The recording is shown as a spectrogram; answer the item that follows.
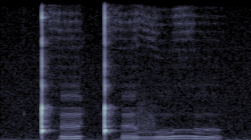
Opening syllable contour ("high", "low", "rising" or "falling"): rising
